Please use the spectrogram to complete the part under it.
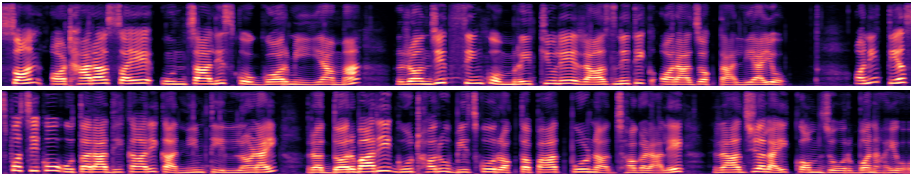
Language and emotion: Nepali, neutral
